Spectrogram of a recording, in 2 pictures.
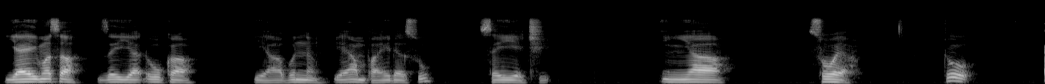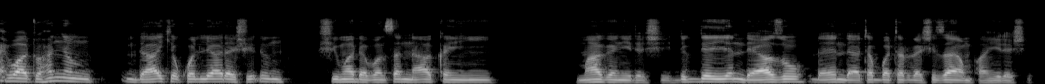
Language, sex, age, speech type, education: Hausa, male, 30-45, spontaneous, tertiary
